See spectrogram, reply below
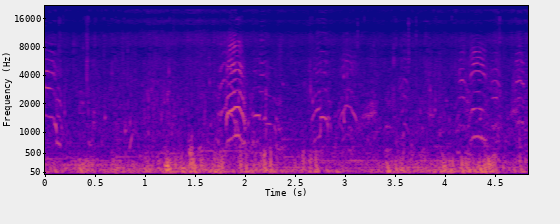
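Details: Ducks being handfed on a windy June day at Tveitevannet in Bergen, Norway: several short, arched, harmonic squealing calls in quick bursts over a steady low rumble of wind.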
